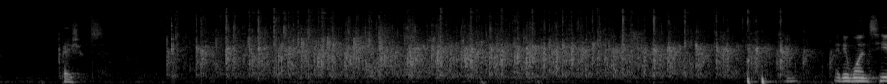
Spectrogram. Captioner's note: applause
